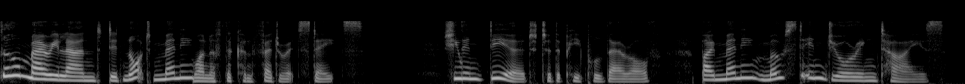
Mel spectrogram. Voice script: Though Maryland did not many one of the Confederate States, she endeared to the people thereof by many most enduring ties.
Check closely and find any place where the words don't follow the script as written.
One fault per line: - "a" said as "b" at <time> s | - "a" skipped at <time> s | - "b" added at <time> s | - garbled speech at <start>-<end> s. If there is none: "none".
none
